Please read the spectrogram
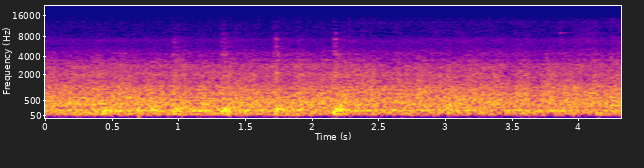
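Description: Steady low mechanical rumble with a constant hum, with a few faint light clicks over it.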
